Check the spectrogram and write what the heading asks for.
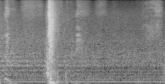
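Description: A single loud thump about three quarters of a second in, over a steady low hum.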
